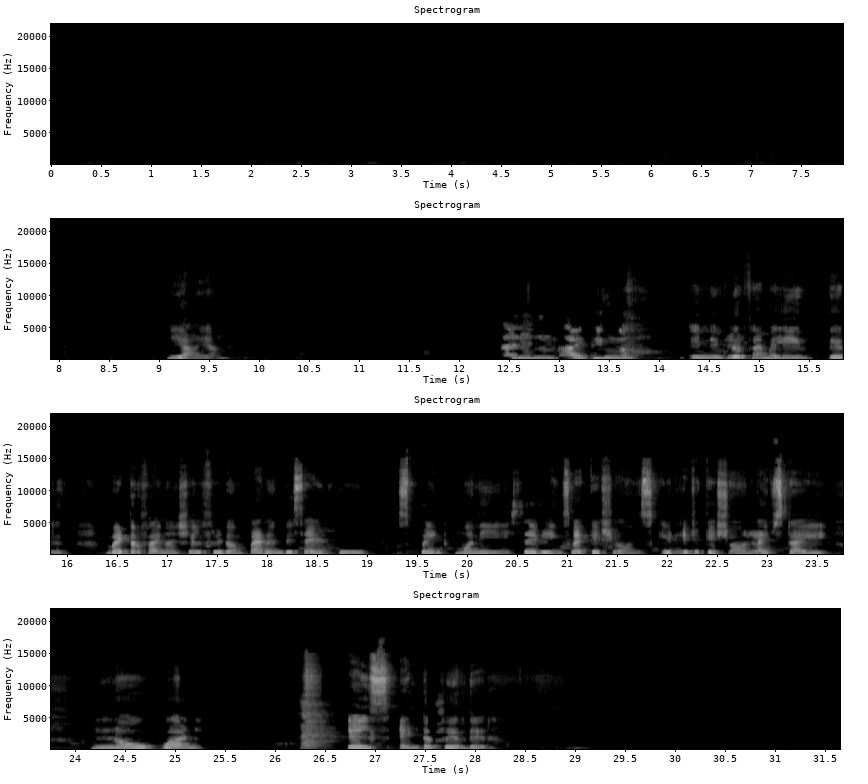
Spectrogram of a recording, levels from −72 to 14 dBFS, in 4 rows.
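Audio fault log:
9.44–9.58 s, 15.76–16.14 s, 21.76–22.08 s: DAB burbling. Weak reception lets bit errors slip past error correction into the MP2 data. Corrupted sub-bands jump in level for single frames. The result is short blips of noise in single sub-bands over the speech, after "in nuclear family" in the second, longer burst.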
